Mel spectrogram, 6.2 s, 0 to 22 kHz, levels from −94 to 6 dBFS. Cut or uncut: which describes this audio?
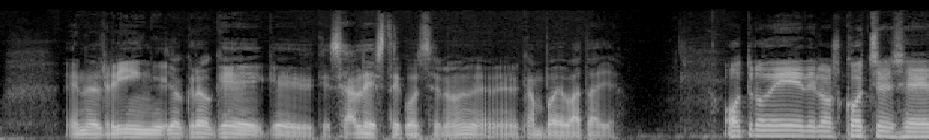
cut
